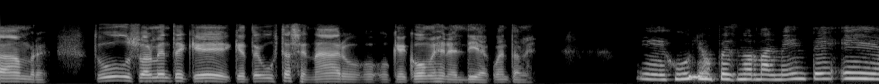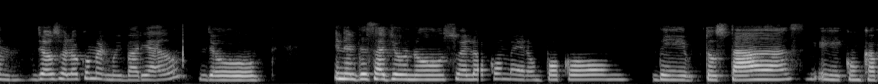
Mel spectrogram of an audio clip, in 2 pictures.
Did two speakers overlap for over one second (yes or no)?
no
